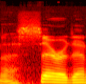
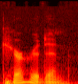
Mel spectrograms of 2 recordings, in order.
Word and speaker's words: Cerridwen: All right, X Zone Nation, Cerridwen or Cerridwen. Jeez, did I get her name wrong all this time? Cerridwen. I thought that would have been with a K.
